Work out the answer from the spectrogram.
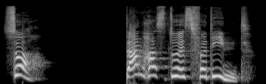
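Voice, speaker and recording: A woman reading a jealous, imperious young female colonel in an audiobook, scolding sharply in a high voice. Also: sing-song, takes it slowly, pushed and bright, exaggerated voice.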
